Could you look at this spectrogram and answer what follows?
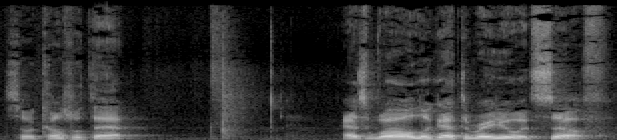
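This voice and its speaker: A man's voice: on the high side, normal speed, warm tone. A man narrating a casual product review, explaining things step by step.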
